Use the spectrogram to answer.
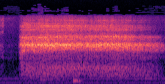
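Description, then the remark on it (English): A single long, audible exhale through a lightly tightened throat, done as a breathing exercise meant to sound like a cat purring: a steady, airy, slightly raspy hiss that starts abruptly and holds for about three seconds, easing off slightly at the end. No talking. “And as I'm exhaling, I will be exhaling audibly with a lightly tightened throat. Basically, it will sound in a way like cat purring.”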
